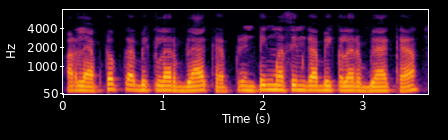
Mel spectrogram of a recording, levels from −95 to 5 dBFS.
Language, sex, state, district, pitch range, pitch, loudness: Hindi, male, Jharkhand, Garhwa, 145-160 Hz, 155 Hz, -14 LUFS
